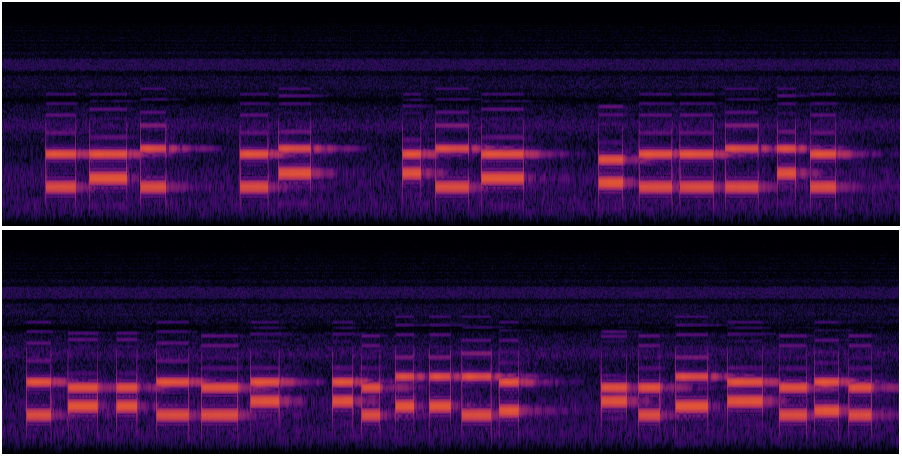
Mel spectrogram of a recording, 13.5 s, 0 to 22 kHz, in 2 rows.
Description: DTMF, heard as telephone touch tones, dialled by hand, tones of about 240 ms, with room echo. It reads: 283 2# 038 4223#2 277210 019935 *190151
